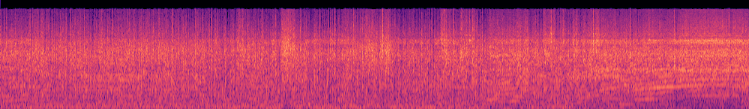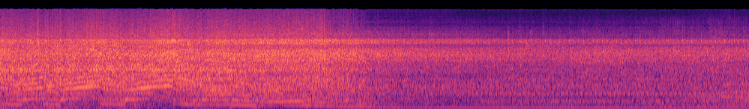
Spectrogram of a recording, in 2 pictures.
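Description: Off-road light buggy's engine running hard at race speed with wind and dirt noise, then its revs rising and falling unevenly before dropping away to a steady idle as the buggy comes to a stop after a brake drum failure.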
